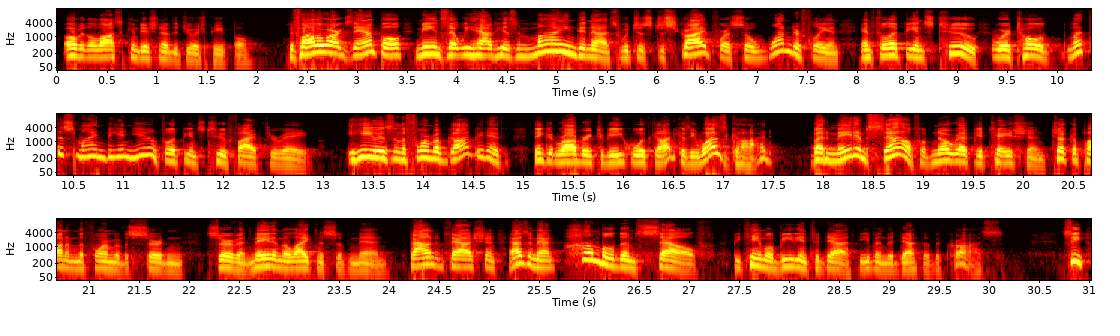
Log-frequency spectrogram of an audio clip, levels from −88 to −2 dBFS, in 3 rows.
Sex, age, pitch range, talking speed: male, 60-79, 125-185 Hz, 200 wpm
